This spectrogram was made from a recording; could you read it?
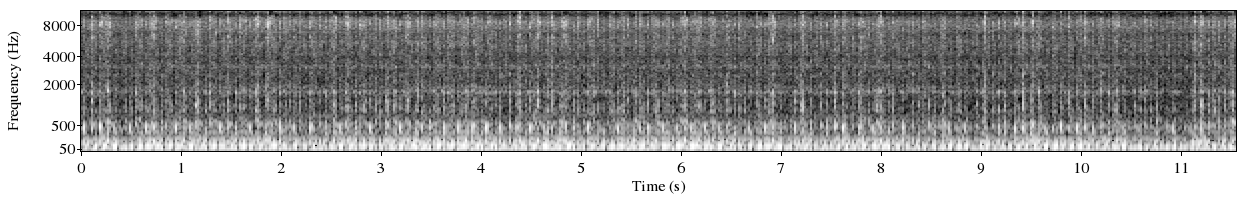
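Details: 1955 Chevy inline six truck revived after sitting about 30 years, carburetor filled and leaking, just started: deep steady idle, even low firing beat, no knocks, misses or stumbles; normal idle.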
